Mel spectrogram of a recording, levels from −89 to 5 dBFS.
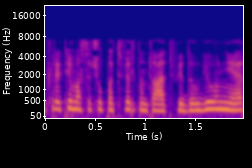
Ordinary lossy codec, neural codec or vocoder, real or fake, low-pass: MP3, 32 kbps; none; real; 7.2 kHz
